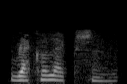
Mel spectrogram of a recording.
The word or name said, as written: recollection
